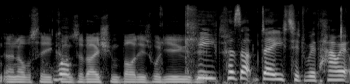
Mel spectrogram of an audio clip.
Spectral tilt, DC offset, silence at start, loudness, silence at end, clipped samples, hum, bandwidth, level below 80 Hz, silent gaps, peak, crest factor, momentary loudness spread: -5.5 dB/octave; under 0.1%; 0.05 s; -24 LUFS; 0 s; under 0.1%; none; 17.5 kHz; -54 dBFS; none; -8 dBFS; 14 dB; 5 LU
